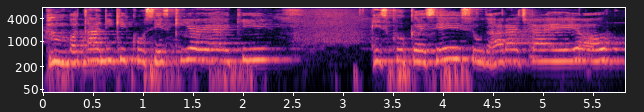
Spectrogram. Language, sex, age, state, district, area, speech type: Hindi, female, 18-30, Uttar Pradesh, Chandauli, rural, spontaneous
